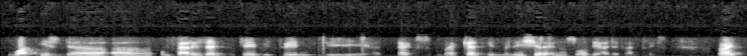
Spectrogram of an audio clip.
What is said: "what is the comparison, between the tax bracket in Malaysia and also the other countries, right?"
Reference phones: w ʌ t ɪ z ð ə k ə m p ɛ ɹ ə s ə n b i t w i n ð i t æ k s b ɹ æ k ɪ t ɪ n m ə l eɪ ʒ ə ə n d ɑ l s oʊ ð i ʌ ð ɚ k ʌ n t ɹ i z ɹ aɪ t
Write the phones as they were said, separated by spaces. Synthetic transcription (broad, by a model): w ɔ t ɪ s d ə k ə m p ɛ ɹ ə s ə n b i t w i n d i t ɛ k s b ɛ k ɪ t ɪ n m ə l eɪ ʃ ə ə n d ɑ l s oʊ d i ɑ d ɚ k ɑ n t ɹ i s ɹ aɪ t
